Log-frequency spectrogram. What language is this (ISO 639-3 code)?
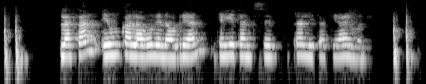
eus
